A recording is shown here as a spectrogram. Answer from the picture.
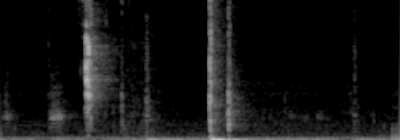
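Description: A few key presses on a computer keyboard: short sharp clicks, the loudest a quick double click about a second in.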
